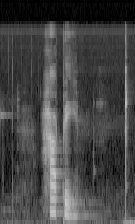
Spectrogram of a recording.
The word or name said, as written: happy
